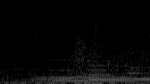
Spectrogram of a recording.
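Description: rain falling

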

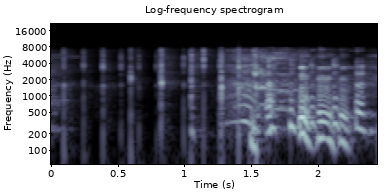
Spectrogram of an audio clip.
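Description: applause

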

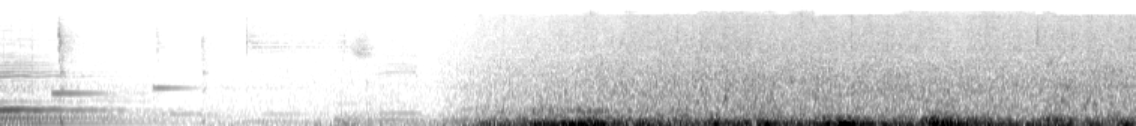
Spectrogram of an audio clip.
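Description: heavy rain with thunder

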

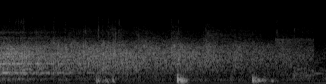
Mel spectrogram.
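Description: audience clapping

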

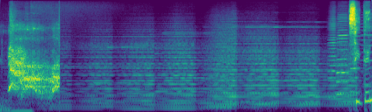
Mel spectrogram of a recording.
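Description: dog barking

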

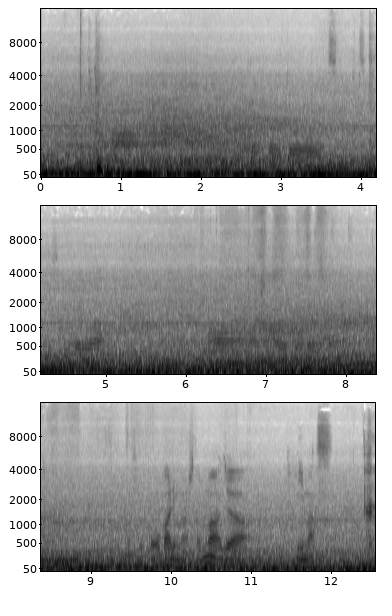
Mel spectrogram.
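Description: passing car traffic

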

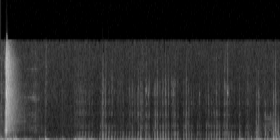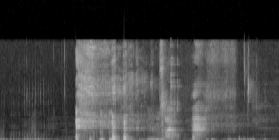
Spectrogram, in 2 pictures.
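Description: cat purring

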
